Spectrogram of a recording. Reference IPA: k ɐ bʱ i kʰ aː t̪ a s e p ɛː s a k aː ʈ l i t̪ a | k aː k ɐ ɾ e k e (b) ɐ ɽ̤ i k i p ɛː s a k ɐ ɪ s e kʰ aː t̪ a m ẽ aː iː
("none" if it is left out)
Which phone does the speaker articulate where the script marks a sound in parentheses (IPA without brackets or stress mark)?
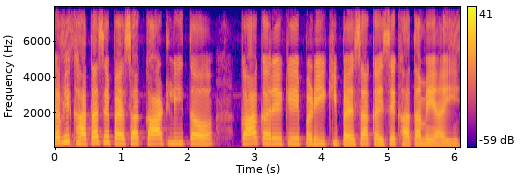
p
